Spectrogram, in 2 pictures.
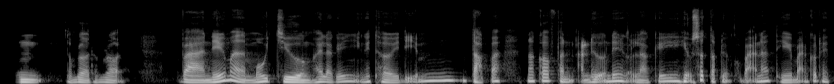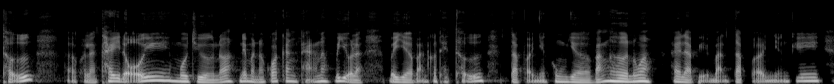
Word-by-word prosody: Ừm, 110 Hz, -1 st, +2 dB, 0.3 s
đúng 105 Hz, -, -3 dB
rồi, 105 Hz, -3 st, +2 dB
đúng 100 Hz, -, -6 dB
rồi. 100 Hz, -3 st, -1 dB, 0.6 s
Và 100 Hz, -1 st, +4 dB
nếu 115 Hz, -, +5 dB
mà 165 Hz, -, +3 dB
môi 115 Hz, +9 st, +2 dB
trường 105 Hz, -5 st, +5 dB
hay 120 Hz, +5 st, 0 dB
là 110 Hz, -, 0 dB
cái 125 Hz, +5 st, -2 dB
những 140 Hz, -4 st, -4 dB
cái 125 Hz, -, -1 dB
thời 100 Hz, -5 st, -1 dB
điểm 165 Hz, -, 0 dB, 0.2 s
tập -, -, 0 dB
á, 155 Hz, -, +1 dB, 0.3 s
nó 150 Hz, -, +2 dB
có 160 Hz, +1 st, +1 dB
phần 125 Hz, -7 st, -2 dB
ảnh 100 Hz, -, -3 dB
hưởng 115 Hz, +4 st, +1 dB
đến, 155 Hz, 0 st, +3 dB
gọi -, -, -6 dB
là, 95 Hz, -2 st, -2 dB
cái 135 Hz, +8 st, -2 dB
hiệu 145 Hz, -1 st, +2 dB
suất 205 Hz, -, +2 dB
tập -, -, -3 dB
luyện -, -, -4 dB
của -, -, -25 dB
bạn 135 Hz, -, -3 dB
á, 150 Hz, -, +2 dB
thì 100 Hz, -3 st, -1 dB
bạn 105 Hz, -, -4 dB
có 155 Hz, -, -2 dB
thể 135 Hz, -5 st, -4 dB
thử 180 Hz, +7 st, +2 dB, 0.3 s
hoặc 170 Hz, -1 st, -9 dB
là 100 Hz, +2 st, -3 dB
thay 145 Hz, -1 st, +3 dB
đổi 180 Hz, +4 st, +4 dB
môi 140 Hz, -3 st, +4 dB
trường 105 Hz, -6 st, +1 dB
đó 135 Hz, +6 st, 0 dB
nếu 145 Hz, -, +1 dB
mà 130 Hz, -, 0 dB
nó 110 Hz, -, -3 dB
quá 140 Hz, +4 st, -1 dB
căng 150 Hz, -2 st, -1 dB
thẳng 130 Hz, -, -4 dB
đó. 145 Hz, -, +3 dB
Ví 155 Hz, -, +2 dB
dụ 150 Hz, -, +3 dB
là 95 Hz, -1 st, -2 dB, 0.2 s
bây 115 Hz, -, +2 dB
giờ 105 Hz, -2 st, +1 dB
bạn -, -, -5 dB
có -, -, -3 dB
thể 115 Hz, -, -10 dB
thử 165 Hz, -, -1 dB, 0.3 s
tập -, -, -2 dB
ở -, -, -5 dB
những 160 Hz, -, -4 dB
khung 120 Hz, -3 st, -1 dB
giờ 105 Hz, -4 st, +1 dB
vắng 110 Hz, +10 st, 0 dB
hơn, 145 Hz, -5 st, +6 dB
đúng 140 Hz, -, +5 dB
hông? 145 Hz, -3 st, +6 dB, 0.2 s
Hay 125 Hz, -, 0 dB
là 105 Hz, -3 st, +1 dB, 0.2 s
bạn 60 Hz, -, -4 dB
tập -, -, -1 dB
ở -, -, -4 dB
những 165 Hz, -3 st, -5 dB
cái 160 Hz, +1 st, +2 dB
130 Hz, 285 wpm, -24 LUFS, 105-150 Hz, 0.6 s, hơn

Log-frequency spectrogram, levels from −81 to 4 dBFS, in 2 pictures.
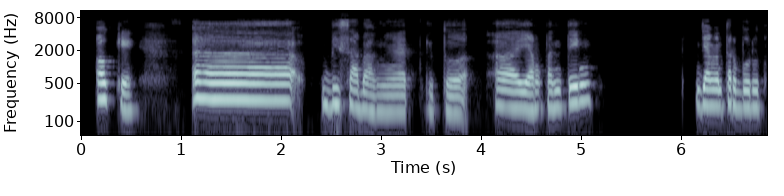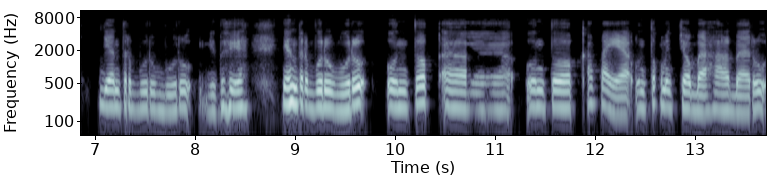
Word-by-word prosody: Oke. 250 Hz, -11 st, +1 dB, 0.5 s
Eee, 250 Hz, -2 st, +5 dB, 0.4 s
bisa 205 Hz, -1 st, -3 dB
banget 150 Hz, -1 st, -5 dB, 0.2 s
gitu, 150 Hz, 0 st, -11 dB, 0.4 s
eee, 180 Hz, -3 st, +1 dB
yang 165 Hz, +1 st, 0 dB
penting, 180 Hz, +5 st, 0 dB, 1.2 s
jangan 190 Hz, -2 st, +2 dB
terburu 180 Hz, -2 st, -2 dB, 0.3 s
jangan 185 Hz, -1 st, +3 dB
terburu-buru 165 Hz, -1 st, -4 dB
gitu, 150 Hz, +2 st, -10 dB, 0.2 s
ya. 180 Hz, -, +2 dB, 0.3 s
Jangan 215 Hz, 0 st, +6 dB
terburu-buru 180 Hz, +1 st, +3 dB, 0.2 s
untuk, 185 Hz, +4 st, +2 dB
eee, 165 Hz, -2 st, -3 dB, 0.2 s
untuk 180 Hz, -1 st, +2 dB, 0.2 s
apa, 210 Hz, -2 st, -3 dB
ya, 135 Hz, -5 st, +2 dB
untuk 175 Hz, +3 st, -5 dB
mencoba 175 Hz, -3 st, 0 dB
hal 160 Hz, -1 st, -1 dB
baru 145 Hz, +4 st, 0 dB
180 Hz, 110 wpm, -21 LUFS, 165-205 Hz, 1.2 s, Jangan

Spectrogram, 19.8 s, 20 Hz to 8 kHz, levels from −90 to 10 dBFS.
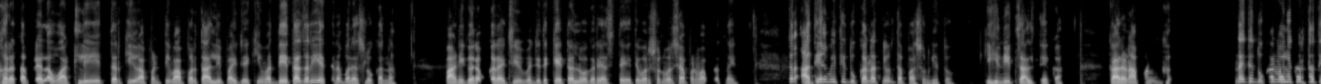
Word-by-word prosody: खरंच 165 Hz, +1 st, +3 dB
आपल्याला 180 Hz, +1 st, +3 dB
वाटली 165 Hz, +8 st, 0 dB, 0.2 s
तर, 170 Hz, -2 st, +3 dB
की 180 Hz, 0 st, -3 dB
आपण 160 Hz, +1 st, -1 dB
ती 175 Hz, -, -4 dB
वापरता 155 Hz, -1 st, +2 dB
आली 145 Hz, 0 st, 0 dB
पाहिजे 140 Hz, -1 st, -1 dB
किंवा 160 Hz, +1 st, -3 dB
देता 160 Hz, +4 st, +5 dB
जरी 200 Hz, +1 st, +2 dB
येते 165 Hz, -5 st, -1 dB
ना, 185 Hz, -, 0 dB
बऱ्याच 140 Hz, -8 st, -2 dB
लोकांना. 140 Hz, 0 st, -6 dB, 0.8 s
पाणी 150 Hz, -2 st, +5 dB
गरम 145 Hz, 0 st, +3 dB
करायची 145 Hz, -1 st, +1 dB
म्हणजे 140 Hz, 0 st, -7 dB
ते 145 Hz, -, -1 dB
केटल 145 Hz, -5 st, +2 dB
वगैरे 130 Hz, 0 st, -2 dB
असते, 120 Hz, -1 st, -4 dB
ते -, -, -3 dB
वर्षोनवर्ष 150 Hz, +2 st, -5 dB
आपण 160 Hz, 0 st, -2 dB
वापरत 145 Hz, -1 st, -5 dB
नाही. 135 Hz, 0 st, -10 dB, 0.8 s
तर 275 Hz, -, +5 dB, 0.2 s
आधी 160 Hz, +9 st, +3 dB
आम्ही 250 Hz, -1 st, -4 dB
ती 260 Hz, -, -5 dB
दुकानात 180 Hz, +1 st, +1 dB
येऊन 195 Hz, +2 st, -7 dB
तपासून 125 Hz, +4 st, -4 dB
घेतो, 115 Hz, -4 st, -14 dB, 0.5 s
की 155 Hz, -, -6 dB
ही 170 Hz, -, 0 dB
नीट 165 Hz, 0 st, -3 dB
चालते 110 Hz, +4 st, +1 dB
का? 115 Hz, -2 st, -7 dB, 0.8 s
कारण 160 Hz, +1 st, +7 dB
आपण 170 Hz, +3 st, 0 dB, 0.2 s
घ -, -, -6 dB, 1.0 s
नाही 240 Hz, +3 st, +4 dB
ते 295 Hz, -, 0 dB
दुकानवाले 240 Hz, +2 st, 0 dB
करतात 235 Hz, -1 st, -1 dB
155 Hz, 150 wpm, -23 LUFS, 140-180 Hz, 1.0 s, कारण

